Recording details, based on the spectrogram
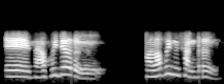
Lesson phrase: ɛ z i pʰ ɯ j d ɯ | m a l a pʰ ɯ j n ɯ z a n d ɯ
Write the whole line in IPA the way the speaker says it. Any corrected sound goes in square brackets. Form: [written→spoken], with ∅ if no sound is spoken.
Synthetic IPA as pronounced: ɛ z [i→a] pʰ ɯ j d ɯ | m a l a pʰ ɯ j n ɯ [z→s] a n d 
